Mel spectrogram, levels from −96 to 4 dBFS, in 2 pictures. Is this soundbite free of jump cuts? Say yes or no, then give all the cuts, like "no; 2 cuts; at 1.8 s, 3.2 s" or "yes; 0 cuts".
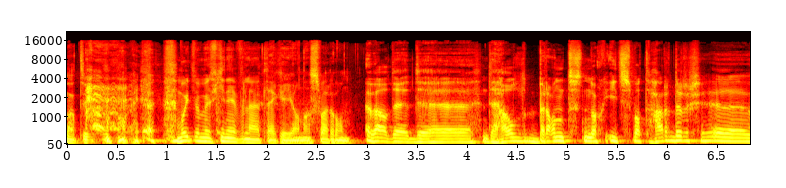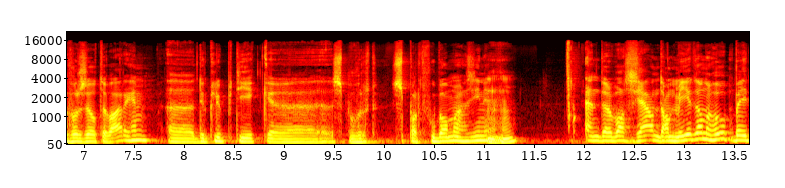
no; 1 cut; at 12.0 s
